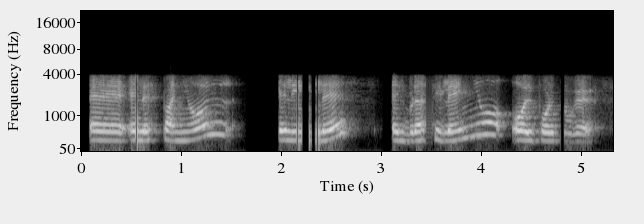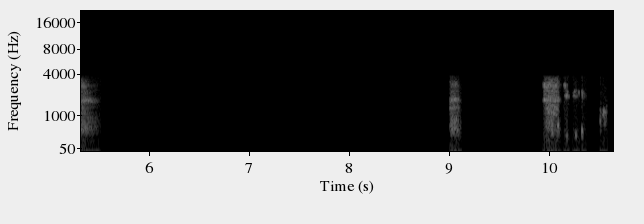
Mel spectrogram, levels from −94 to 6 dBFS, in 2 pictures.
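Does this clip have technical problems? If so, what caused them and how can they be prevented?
Yes. The speech has packet loss on an ADPCM call at 0.54 s (a 20 ms hole), from 2.15 to 2.39 s (about 170 ms of gaps scattered over 240 ms, the longest 80 ms), and from 4.79 to 4.92 s (40 ms missing). Each gap is clean digital silence with hard edges. After each gap, the sound returns slightly distorted. This happens because the decoder's adaptive predictor and step size have lost track of the sender's and need some tens of milliseconds to resynchronise. Unlike a contact fault, these holes carry no crackle or hiss. Using packet loss concealment and a jitter buffer, and resetting the decoder state after a loss, would prevent this.

An intermittent contact opens from 3.40 to 3.52 s, cutting the sound for about 65 ms. Crackle at both edges and faint hiss during the dropout set it apart from the silent, hard-edged packet gaps. 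A firmly seated, undamaged cable or plug would prevent this.

The narrow 300 Hz to 3.5 kHz line band and light codec texture fit 32 kbit/s G.726 ADPCM.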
